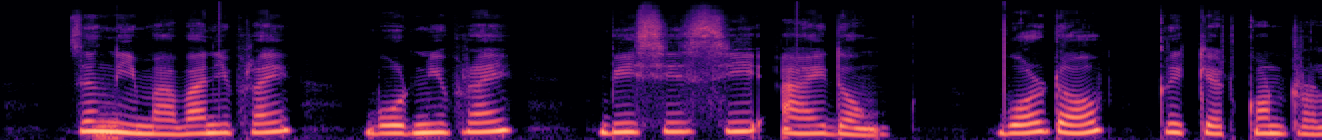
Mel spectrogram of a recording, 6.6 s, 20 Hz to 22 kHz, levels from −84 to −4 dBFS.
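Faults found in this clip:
Bit error spikes at 1.09, 3.98 and 5.02 s. Single sharp broadband ticks, unrelated to the speech. A flipped bit in memory or on a digital link makes one sample jump by a power of two and return. The spike at 5.02 s spans three consecutive samples.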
